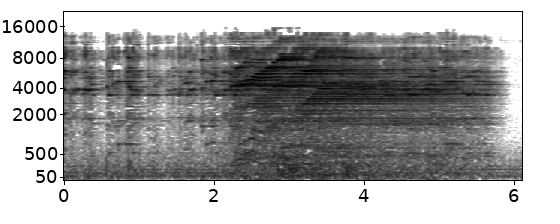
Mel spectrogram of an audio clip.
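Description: Shimmering, chime-like magic sound effect: many high ringing tones that start with a sudden strike, swell into a rising sweep about two seconds in, and cut off near the end. It is the cue for a magical transformation, a puppet imagining itself into another's place.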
